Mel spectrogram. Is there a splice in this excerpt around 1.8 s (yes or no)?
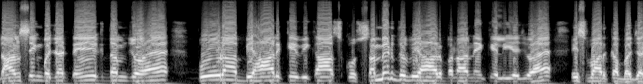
no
